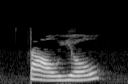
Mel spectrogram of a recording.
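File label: "导游", Mandarin Chinese; chinese flashcards; hsk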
